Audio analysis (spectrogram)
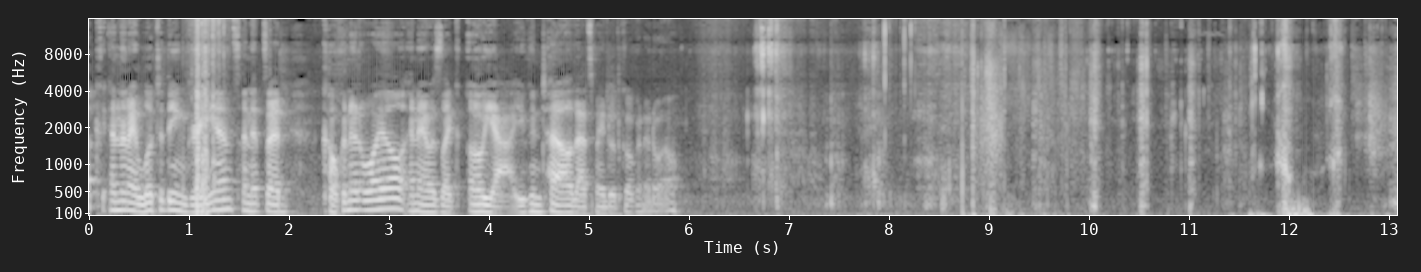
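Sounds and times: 
speech: 0.0 - 6.0, 6.6 - 6.8
crackers being chewed: 6.5 - 13.0.

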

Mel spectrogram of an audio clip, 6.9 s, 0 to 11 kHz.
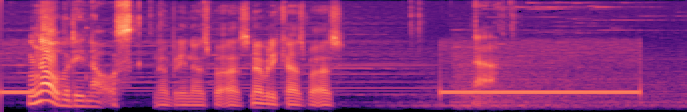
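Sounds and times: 
speech: 0.3 - 3.6, 4.4 - 5.2
telephone dial tone while calling someone: 4.4 - 6.4.

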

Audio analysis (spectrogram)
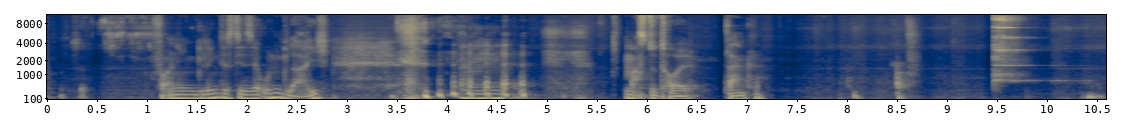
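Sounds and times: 
speech: 0.3 - 7.2
laughter: 3.4 - 5.1
quieter knocks and glass handling sounds: 9.5 - 10.4
two wine glasses clinking in a toast: 9.5 - 10.4.

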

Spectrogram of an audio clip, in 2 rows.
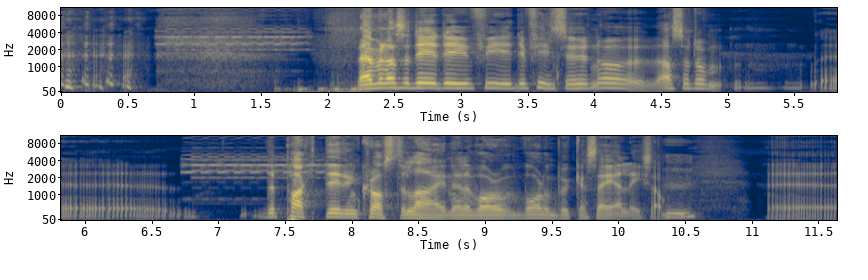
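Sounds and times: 
speech: 0.0 - 0.4, 2.2 - 11.6
laughter: 0.0 - 0.7
old landline telephone bell ringing: 0.7 - 2.2, 6.7 - 8.1.

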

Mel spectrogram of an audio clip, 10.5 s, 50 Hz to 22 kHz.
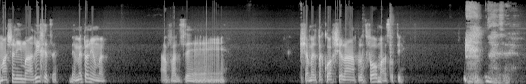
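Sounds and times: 
speech: 0.0 - 2.2, 3.2 - 4.2, 6.0 - 8.2, 9.3 - 10.4
person sneezing: 9.3 - 10.5.

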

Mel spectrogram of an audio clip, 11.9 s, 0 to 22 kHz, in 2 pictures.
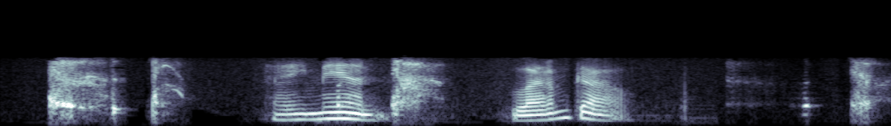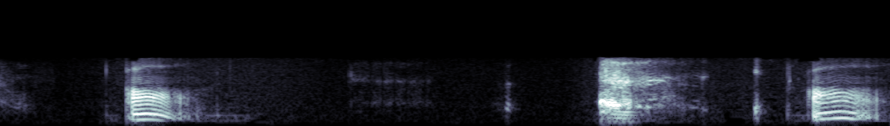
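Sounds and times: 
harsh broadband coughs: 0.3 - 1.3, 2.6 - 3.0, 5.4 - 6.2, 9.3 - 11.2
speech: 1.8 - 2.8, 3.4 - 4.3, 6.8 - 7.2.

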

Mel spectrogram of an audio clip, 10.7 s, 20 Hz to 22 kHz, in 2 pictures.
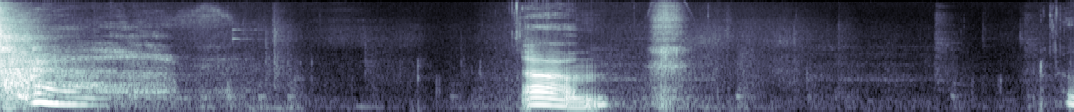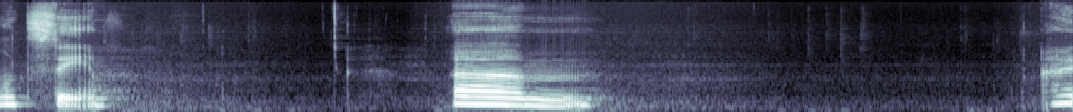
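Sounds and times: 
person sneezing: 0.0 - 1.0
speech: 2.6 - 3.2, 5.4 - 6.0, 7.6 - 8.4, 10.6 - 10.7.

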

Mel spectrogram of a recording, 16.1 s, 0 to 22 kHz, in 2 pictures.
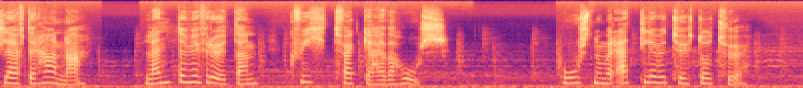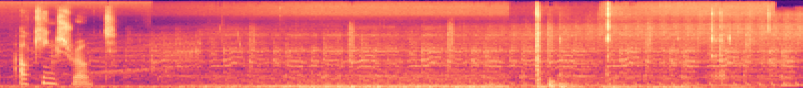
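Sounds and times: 
speech: 0.0 - 4.5, 5.6 - 7.6, 8.2 - 9.2
car engine humming during a drive: 0.0 - 15.8
clicks and knocks: 13.4 - 15.8.

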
